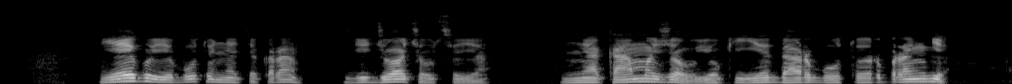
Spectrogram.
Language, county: Lithuanian, Vilnius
